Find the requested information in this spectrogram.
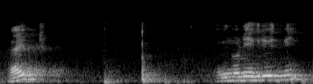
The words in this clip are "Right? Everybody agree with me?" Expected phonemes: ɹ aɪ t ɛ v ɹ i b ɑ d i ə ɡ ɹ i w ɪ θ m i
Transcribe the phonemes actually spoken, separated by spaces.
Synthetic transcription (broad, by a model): ɹ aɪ t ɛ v i ɑ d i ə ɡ ɹ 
